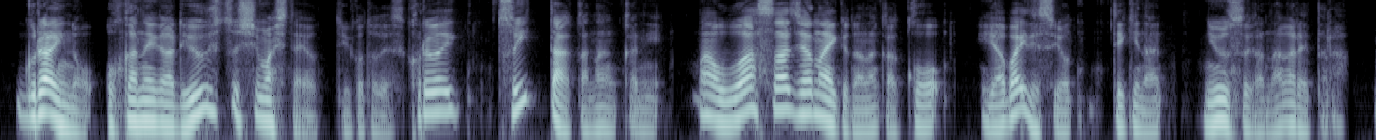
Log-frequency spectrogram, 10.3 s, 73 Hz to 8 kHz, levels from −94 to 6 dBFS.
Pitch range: 115-180 Hz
